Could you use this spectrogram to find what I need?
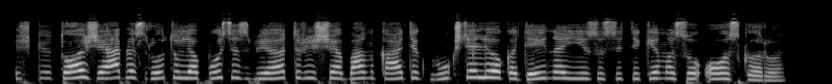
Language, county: Lithuanian, Kaunas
